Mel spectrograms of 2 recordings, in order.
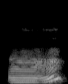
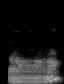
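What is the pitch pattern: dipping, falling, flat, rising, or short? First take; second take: dipping; dipping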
